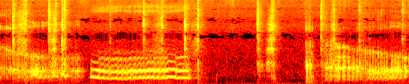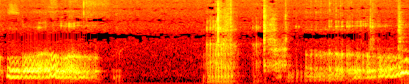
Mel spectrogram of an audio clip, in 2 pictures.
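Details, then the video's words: Shiba Inu chatting indoors: drawn-out, wavering growly moans and grumbles in several long phrases broken by short pauses, with clicks and faint background sounds between them. "Shiba talking"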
